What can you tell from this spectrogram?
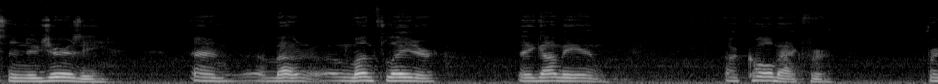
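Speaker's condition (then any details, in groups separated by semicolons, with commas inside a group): Parkinson's disease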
